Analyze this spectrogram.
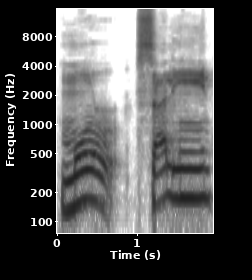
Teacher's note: را کو موٹا بھی پڑھیں گے, را کے اوپر جزم ہے, اس سے پہلے پیش ہے, اس وجہ سے مرسلین.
